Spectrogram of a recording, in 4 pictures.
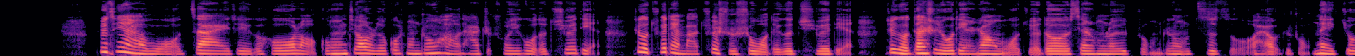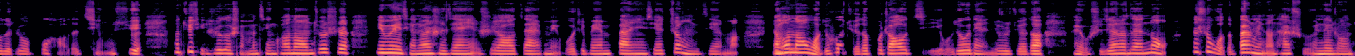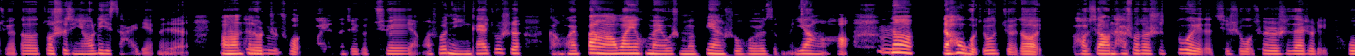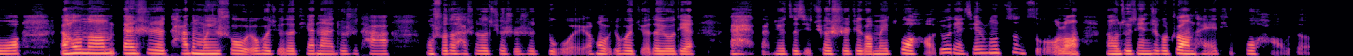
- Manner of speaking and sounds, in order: none
- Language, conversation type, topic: Chinese, advice, 当伴侣指出我的缺点让我陷入自责时，我该怎么办？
